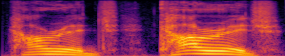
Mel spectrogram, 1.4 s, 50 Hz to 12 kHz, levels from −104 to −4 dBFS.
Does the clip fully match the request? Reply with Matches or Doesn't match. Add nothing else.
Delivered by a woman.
Doesn't match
